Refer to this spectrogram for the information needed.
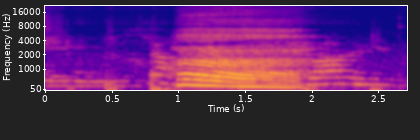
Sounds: Sigh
